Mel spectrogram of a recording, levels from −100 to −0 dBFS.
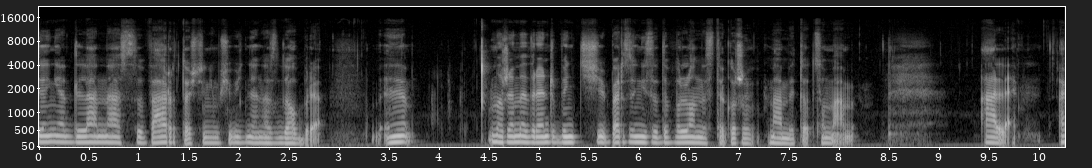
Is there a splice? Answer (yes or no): yes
